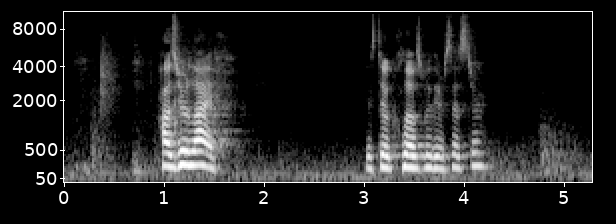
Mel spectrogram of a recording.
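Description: A young woman speaks quietly and tensely.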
